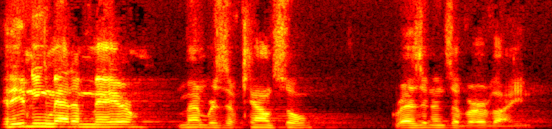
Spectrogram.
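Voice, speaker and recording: A man's voice: mid-range voice, normal speed, slight background noise. A man giving a public comment at a city council meeting, indignant and firing off rhetorical questions. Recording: long hall reverb.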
